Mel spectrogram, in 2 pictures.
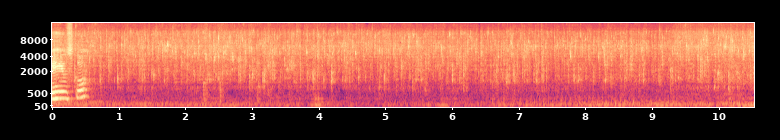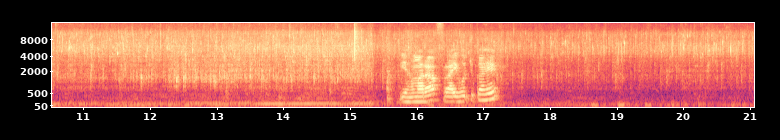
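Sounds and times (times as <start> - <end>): cutlets sizzling in hot oil: 0.0 - 21.0.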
